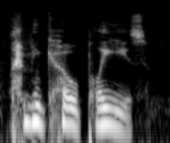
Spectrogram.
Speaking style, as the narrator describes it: whimpered

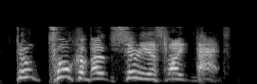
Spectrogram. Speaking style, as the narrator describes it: Harry yelled

